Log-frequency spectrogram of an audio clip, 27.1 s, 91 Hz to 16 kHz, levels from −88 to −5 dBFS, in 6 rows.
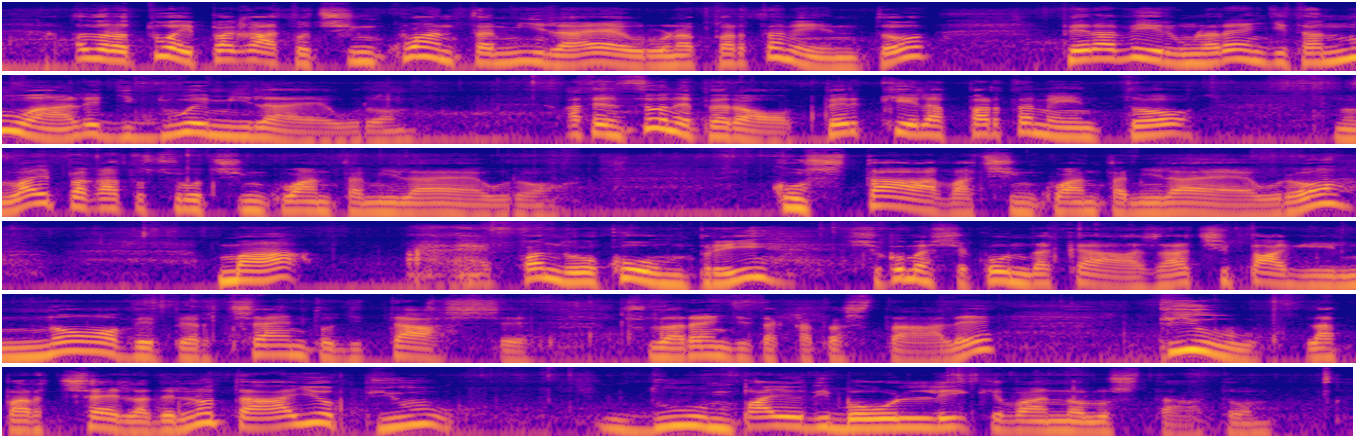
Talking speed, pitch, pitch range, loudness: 135 wpm, 155 Hz, 130-190 Hz, -26 LUFS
